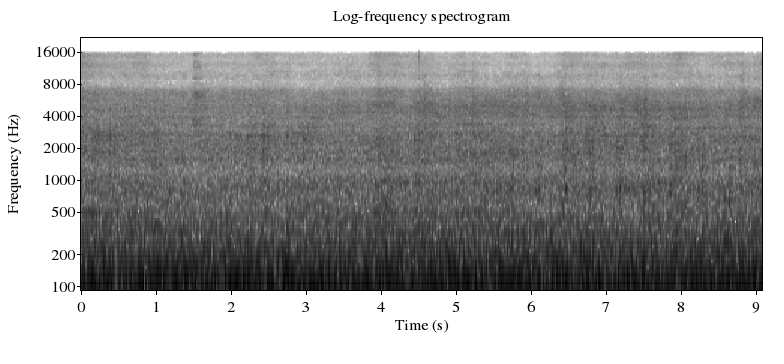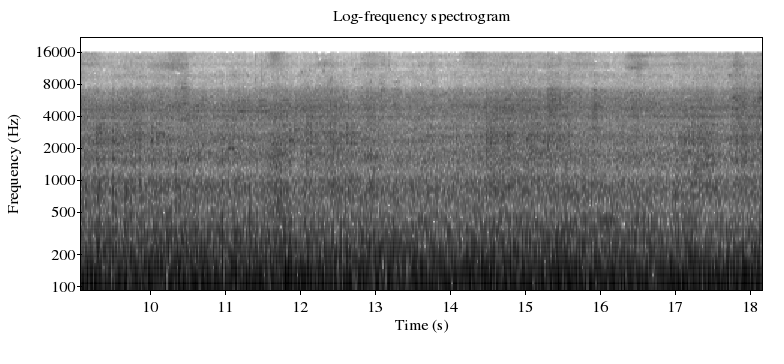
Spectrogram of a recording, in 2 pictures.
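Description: Freight train of covered hoppers and tank cars rolling steadily past: a continuous low rumble of steel wheels on rail, with an occasional knock as the cars pass.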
